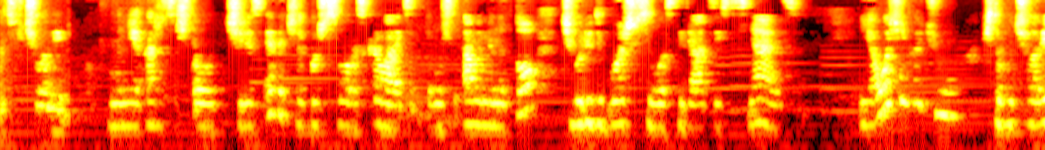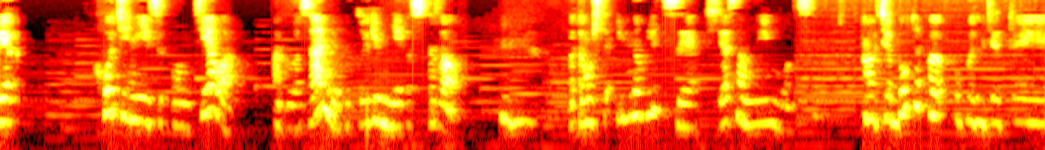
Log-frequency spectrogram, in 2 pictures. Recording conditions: poor sound quality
